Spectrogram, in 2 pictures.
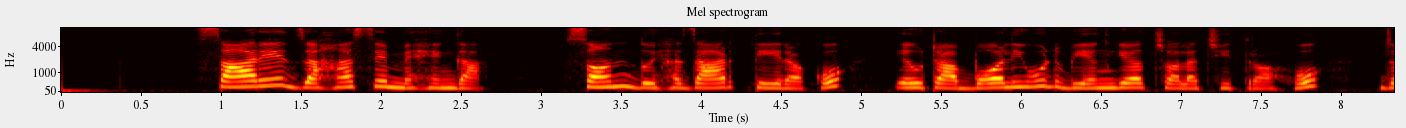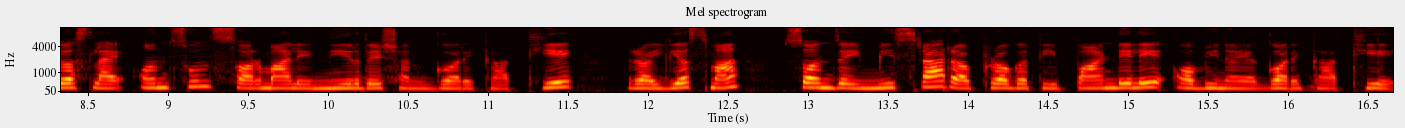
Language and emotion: Nepali, neutral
